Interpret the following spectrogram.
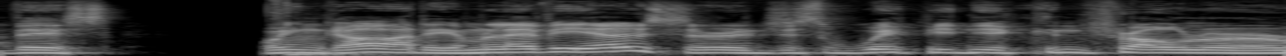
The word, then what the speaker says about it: Leviosa: And if you say it wrong, Hermione's voice comes out the thing, and it's Leviosa, not Leviosa.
